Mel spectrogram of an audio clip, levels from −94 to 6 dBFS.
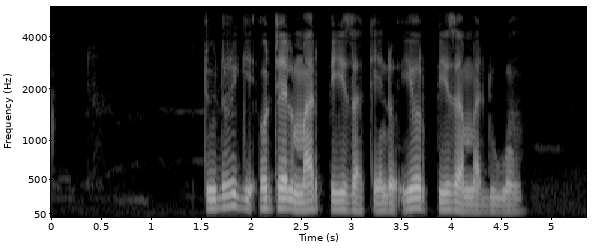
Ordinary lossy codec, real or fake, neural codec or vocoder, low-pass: none; real; none; 5.4 kHz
